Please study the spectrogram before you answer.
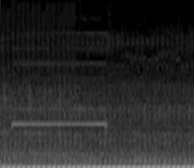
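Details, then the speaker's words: Home-built motorhome's diesel engine at first start after the build: starts first time and settles into a deep, even idle throb with no knocks or misses. It runs normally, with only interior items rattling. "Started first time."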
